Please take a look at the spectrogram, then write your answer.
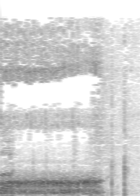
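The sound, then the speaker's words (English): A voice imitates applause with a sustained, breathy rushing hiss that lasts over a second, then cuts off into two short, sharp puffs of noise. “That was applause, by the way. Yeah. Not me clearing my throat.”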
